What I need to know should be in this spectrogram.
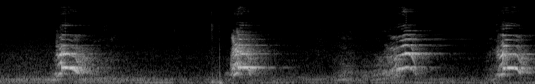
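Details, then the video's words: Puppy barking, four separate high yappy barks spaced roughly one and a half seconds apart, each bright with a falling tail, over a low steady background hum. "PUPPIES BARKING - Cute Puppy Barking Videos Compilation || DOGS BARKING VIDEOS"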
